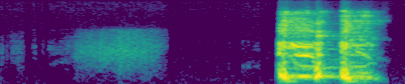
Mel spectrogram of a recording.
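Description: A person coughing twice in quick succession, sharp and loud.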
